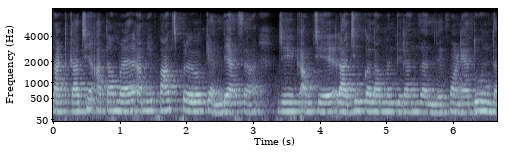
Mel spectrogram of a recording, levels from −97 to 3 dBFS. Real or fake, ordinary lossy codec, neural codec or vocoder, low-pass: real; none; none; 7.2 kHz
